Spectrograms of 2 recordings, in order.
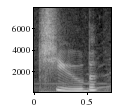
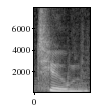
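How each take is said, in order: First: It is said in a British accent. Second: It is said in an American accent. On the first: "British people say tube" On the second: "with my American accent I say tube"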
